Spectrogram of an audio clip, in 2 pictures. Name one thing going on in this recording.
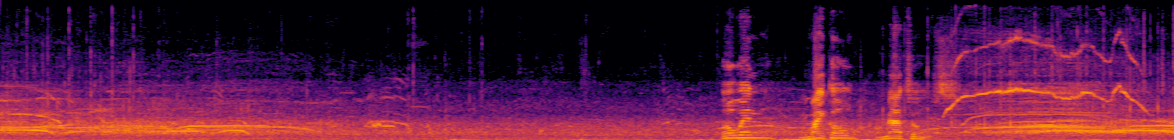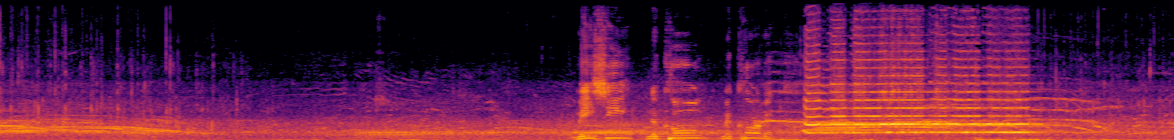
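Audience members clap.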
